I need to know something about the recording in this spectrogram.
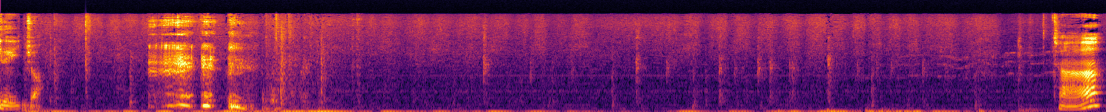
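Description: An eraser squeaks and rubs across a whiteboard.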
